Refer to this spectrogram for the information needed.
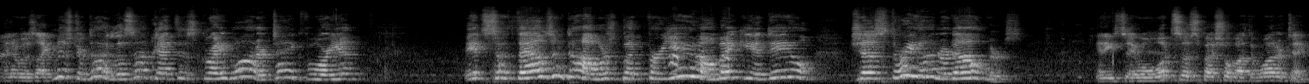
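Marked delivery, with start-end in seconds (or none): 0.5-10.2 helium-like squeak, high-pitched and loud. Retelling an episode: the salesman pitches Mister Douglas a water tank, Mister Haney's squeaky helium voice. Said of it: "he always had that voice like this. I don't know whether he was doing whippets or helium".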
